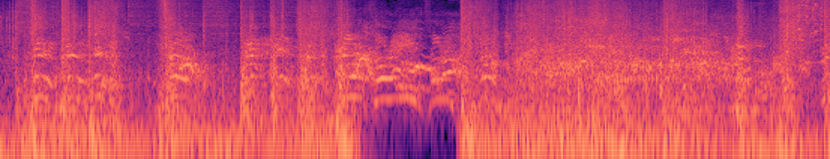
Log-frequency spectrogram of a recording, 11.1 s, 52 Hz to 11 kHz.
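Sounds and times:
people yelling and screaming: 0:00.3 - 0:11.0.

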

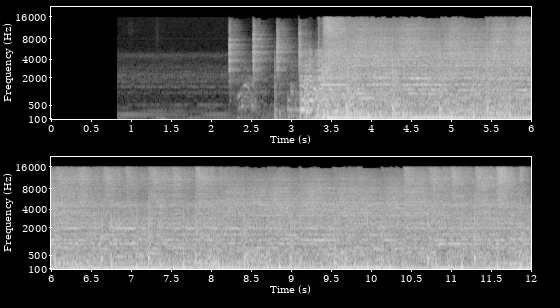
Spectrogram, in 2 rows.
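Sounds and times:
punk rock band playing: 0:02.3 - 0:12.0
amplifier hum: 0:03.3 - 0:12.0.

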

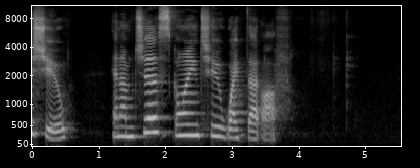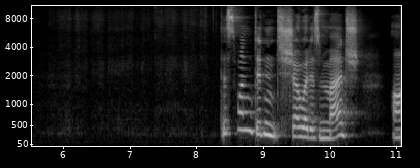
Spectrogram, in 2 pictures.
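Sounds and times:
tissue rubbing on stamp: 0:05.8 - 0:08.4.

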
